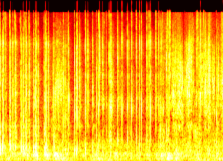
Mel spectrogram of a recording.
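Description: Long pink nails tap rapidly on a yellow plastic bottle held sideways. A fast, steady stream of short, bright clicks with very little ring, each tap crisp and dry over a faint low hum.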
